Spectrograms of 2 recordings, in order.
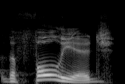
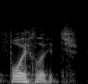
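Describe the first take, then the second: First: The first syllable sounds like 'foal'. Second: The first syllable sounds like 'foil'. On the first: The speaker calls it right. "Did I say that right this time?" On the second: The speaker calls it wrong. "I always say foliage. ... Foil?"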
